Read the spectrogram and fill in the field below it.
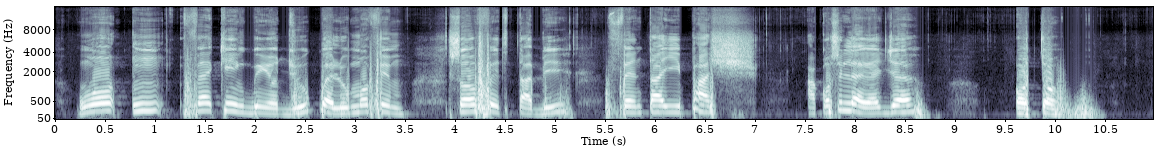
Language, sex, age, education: Yoruba, male, 15-29, tertiary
